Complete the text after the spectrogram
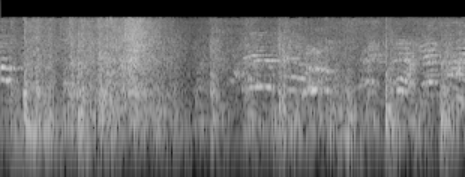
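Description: Wrestlers' bodies thump on a wrestling ring mat.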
